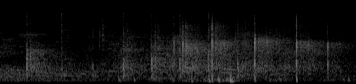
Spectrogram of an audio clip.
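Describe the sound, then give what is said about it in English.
Scattered clapping from an audience during a sermon, a steady patter of many hands with sharper individual claps popping out irregularly, continuing at moderate loudness for a few seconds. “Again, y'all ain't got to clap.”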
